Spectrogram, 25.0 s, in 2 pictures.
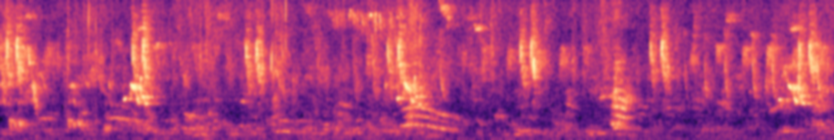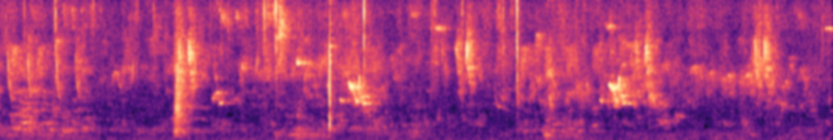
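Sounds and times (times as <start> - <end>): bird chirps: 9.8 - 25.0.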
